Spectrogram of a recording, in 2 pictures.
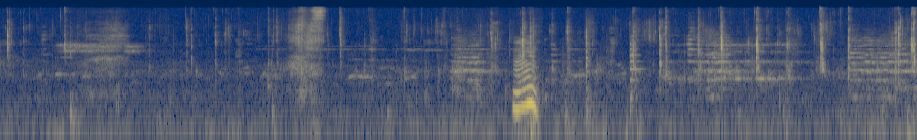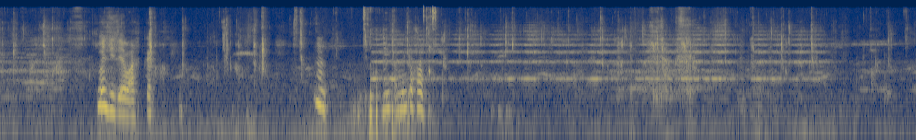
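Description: Two young women chew and smack their lips close by.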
